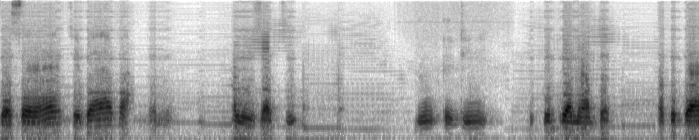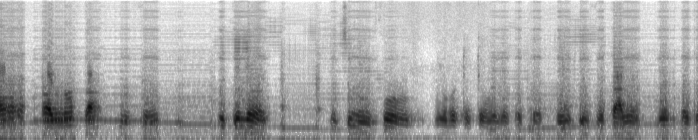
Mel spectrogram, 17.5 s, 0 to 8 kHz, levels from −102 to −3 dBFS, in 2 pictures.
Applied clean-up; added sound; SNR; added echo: neural separator model SepFormer DNS4.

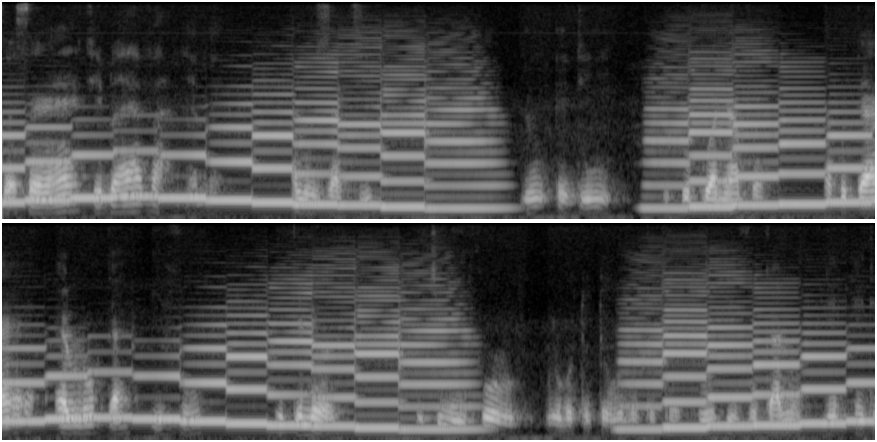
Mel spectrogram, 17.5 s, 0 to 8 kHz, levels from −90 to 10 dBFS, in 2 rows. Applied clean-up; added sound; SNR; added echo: none; Wind instrument, woodwind instrument; -3 dB; none.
